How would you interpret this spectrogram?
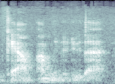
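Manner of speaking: breathy whispered resolve, fast; whispered thought. Retold or imitated. Telling viewers her secret decision in a whisper. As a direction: whisper it to yourself, quick.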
